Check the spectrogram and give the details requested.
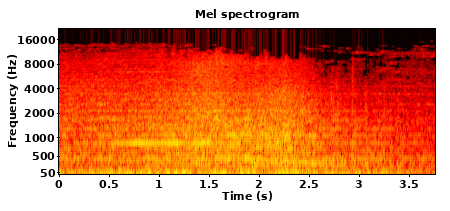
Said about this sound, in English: An engine like this will be just one of six which will help propel the SLS into orbit.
